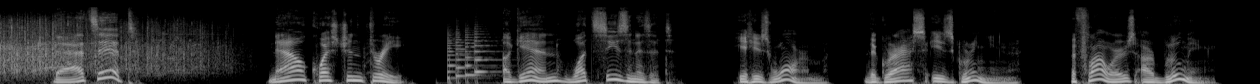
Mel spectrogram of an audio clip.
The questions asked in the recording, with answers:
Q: What season is it?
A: That's easy. It's spring.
